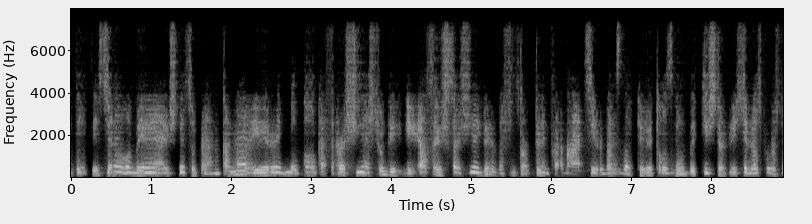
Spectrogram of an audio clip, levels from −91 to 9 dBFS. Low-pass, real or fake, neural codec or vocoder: 7.2 kHz; fake; codec, 44.1 kHz, 0.9 kbps, DAC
